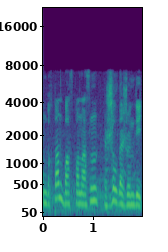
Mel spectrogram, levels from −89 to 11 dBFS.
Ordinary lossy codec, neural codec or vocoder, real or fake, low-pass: none; none; real; 7.2 kHz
